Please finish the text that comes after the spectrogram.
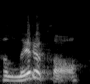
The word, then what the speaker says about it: political: pronounced the t sound but if you change it to political then the t comes changes into a d sound with the american accent political the next word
